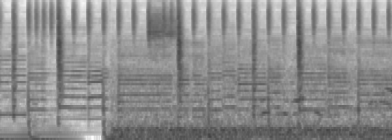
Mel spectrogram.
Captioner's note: engine noise over music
